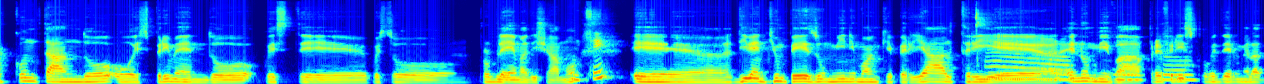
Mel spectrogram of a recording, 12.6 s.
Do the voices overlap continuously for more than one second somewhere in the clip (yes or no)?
yes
